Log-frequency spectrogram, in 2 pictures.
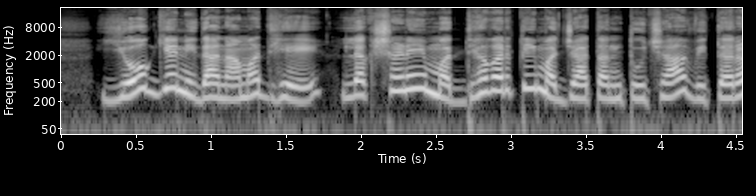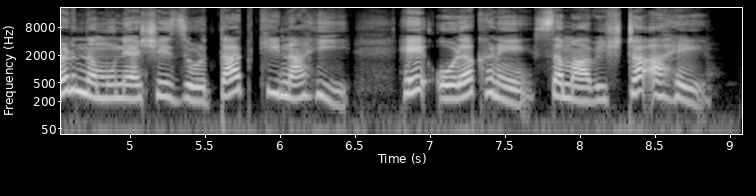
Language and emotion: Marathi, neutral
